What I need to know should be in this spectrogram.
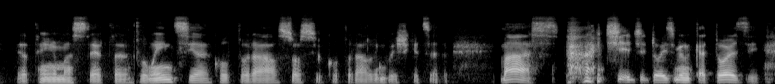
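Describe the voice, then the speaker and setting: A man with a very deep, low voice. He speaks at a fairly slow pace with ordinary pitch variation. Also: dry, close sound with no echo. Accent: non-native. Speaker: anthropologist and professor. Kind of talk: interview conversation. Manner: halting, many fillers and restarts.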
